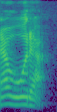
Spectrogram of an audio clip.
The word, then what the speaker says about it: ahora: Yo no puedo hablar ahora. Eu não posso falar agora. Preste atenção aí na pronúncia, no ahora, que é o O bem fechadinho.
